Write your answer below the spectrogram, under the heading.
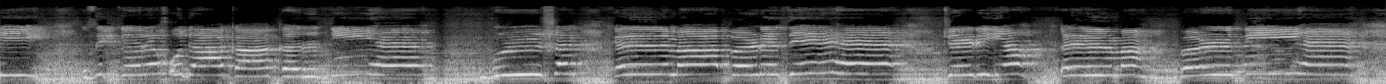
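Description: A young boy singing a naat (Islamic devotional song) in a high voice, held notes wavering, with short breaths between phrases.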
